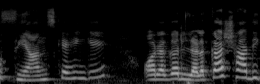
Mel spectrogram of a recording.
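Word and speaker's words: fiancé: जो है महिला, वो फियांसी है, ठीक है। यहां पे फियांसी और फियांस बोलते हैं, बाकी ई का कहीं भी प्रोनाउंसिएशन नहीं आता, ठीक है।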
